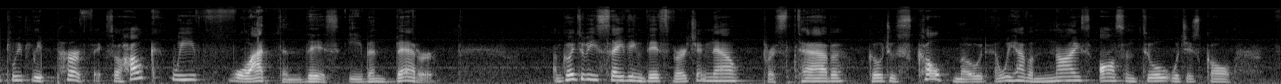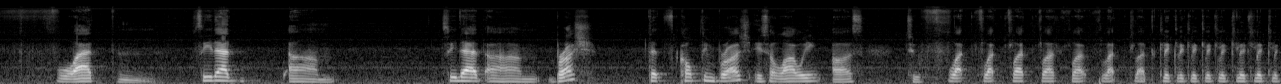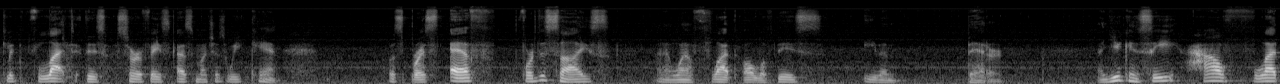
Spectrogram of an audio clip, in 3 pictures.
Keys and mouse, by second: 6.5 ctrl+s, 8.1 Tab, 14.6-32.3 drag, 30.4 f, 32.3 middle click, 32.8-38.4 drag.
